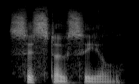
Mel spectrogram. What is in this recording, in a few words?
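"cystocele", British English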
